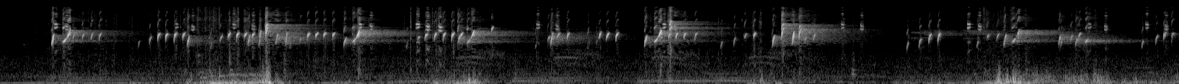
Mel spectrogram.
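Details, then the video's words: Goldfinch song for encouraging a bird to sing, a long run of rapid twittering and buzzy trills in repeated bursts, with some faint low background rumbles. "increase the enthusiasm of the goldfinch and encourage it to song"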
